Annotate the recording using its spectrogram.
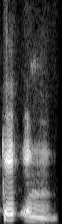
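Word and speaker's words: καί: sería I, o sea, se escribe kai, pero se pronuncia que para que no me regañen los profesores de griego, los que me dan clase, no me vayan a regañar, se pronuncia que, porque ahí hay un dictongo.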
